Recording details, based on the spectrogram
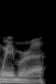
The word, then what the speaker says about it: Uyemura: So for your sake and for the audience sake, my name is Dan Uyemura.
